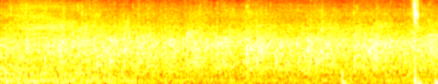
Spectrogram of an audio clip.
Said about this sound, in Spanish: Estamos celebrando dos años de que Casa sobre la Roca Oriente se estableció en este lugar. Un aplauso al Rey de Reyes y Señor de Señor.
